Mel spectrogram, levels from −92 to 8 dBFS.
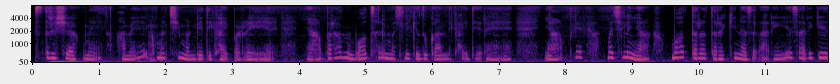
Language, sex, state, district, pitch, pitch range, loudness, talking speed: Hindi, female, Rajasthan, Churu, 215 Hz, 195-255 Hz, -46 LUFS, 180 wpm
